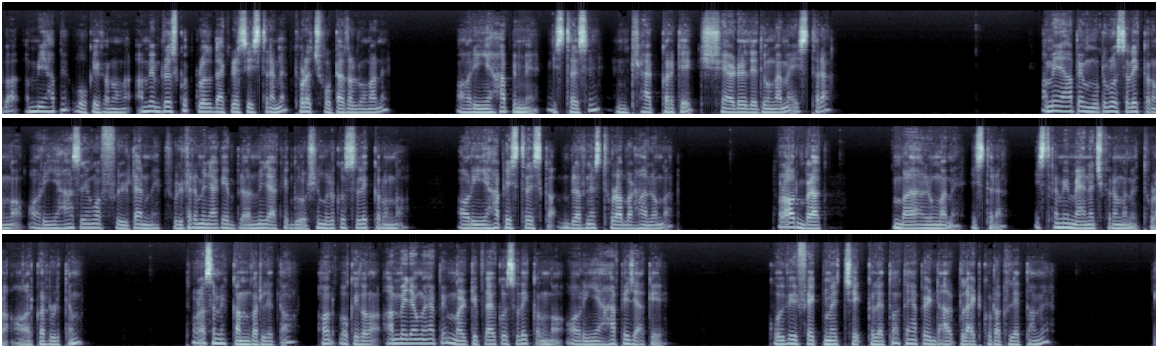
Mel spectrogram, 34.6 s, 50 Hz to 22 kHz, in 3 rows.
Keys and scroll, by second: 1.9 [, 2.4 [.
